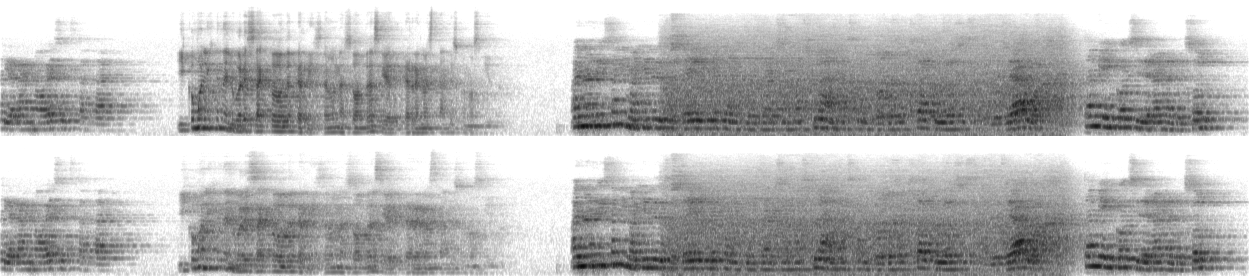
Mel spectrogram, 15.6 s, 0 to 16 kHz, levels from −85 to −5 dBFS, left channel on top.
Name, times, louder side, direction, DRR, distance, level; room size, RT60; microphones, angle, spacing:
voice 1, 0.0-1.4 7.1-13.0 13.5-15.0, right 1 dB, 30° right, -7 dB, 0.3 m, -23 dB
voice 2, 2.2-6.2 13.7-13.9, left 3 dB, 70° left, 2 dB, 0.4 m, -29 dB
sound 1, 8.2-13.3, equal, 25° left, 0.7 m, -29 dB
3.0 x 2.4 x 2.5 m, 1.3 s
head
